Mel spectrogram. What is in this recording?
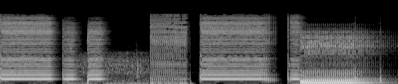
DistortionTones 120bpm03 LoopCache AbstractPercussion
Abstract Percussion Loops made from field recorded found sounds
Loops, Abstract, Percussion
